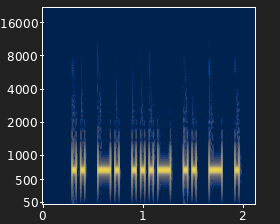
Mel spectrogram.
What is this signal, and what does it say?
Morse code, heard as a keyed tone, about 27 wpm, 700 Hz. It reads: INVITE
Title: Six Letter Words - 28wpm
